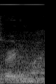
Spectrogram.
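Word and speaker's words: Verti Marte: We really just wanted to know how to pronounce it. Oh, Verdi. Yeah, it's Verdi Mart. Verdi Mart.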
